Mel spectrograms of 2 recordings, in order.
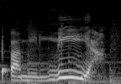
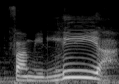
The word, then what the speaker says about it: familia: 모음으로 끝났네요. 강세가 어디 있을까요? 뒤에서 모음으로 끝났으니까 뒤에서 두 번째 오는 이에 있어요 하고 많은 학생분들이 familia, familia 라고 읽는데요.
